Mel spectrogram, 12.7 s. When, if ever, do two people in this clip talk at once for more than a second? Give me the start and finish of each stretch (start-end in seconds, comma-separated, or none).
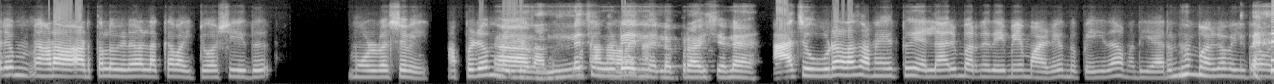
5.0-6.5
